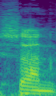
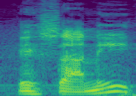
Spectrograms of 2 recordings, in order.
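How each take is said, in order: First: The word ends on a consonant. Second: The word ends with a short vowel. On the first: The reciter stops at the end of the phrase. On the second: The word runs on without a pausal stop.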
